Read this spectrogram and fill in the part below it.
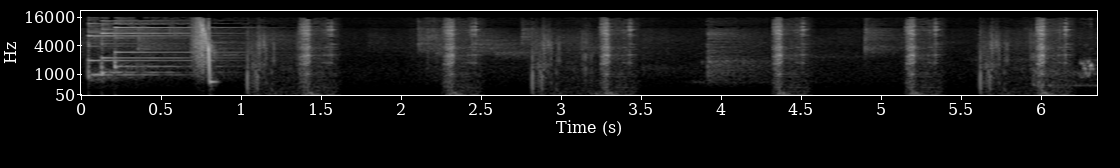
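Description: A hoe thuds into soil in a game.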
